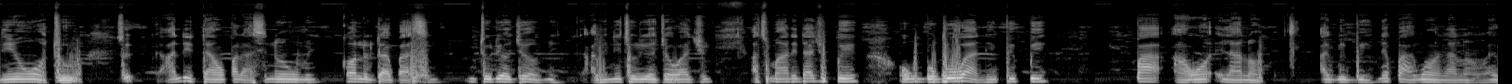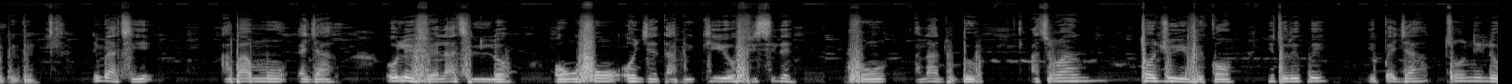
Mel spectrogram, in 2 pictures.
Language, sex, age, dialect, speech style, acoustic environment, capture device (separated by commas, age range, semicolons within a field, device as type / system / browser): Yoruba, male, 35-44, Nigeria - Ijebu, happy; focused; relaxed; excited, people talking; music; construction; traffic; appliances, mobile / Linux / Chrome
